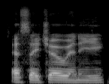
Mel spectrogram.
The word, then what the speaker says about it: Shone: by Tom Schoen, or Sean, depending on how he pronounces it. It's Shone.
